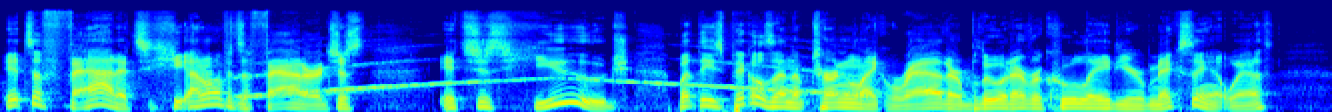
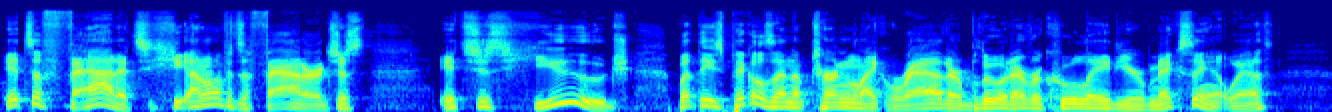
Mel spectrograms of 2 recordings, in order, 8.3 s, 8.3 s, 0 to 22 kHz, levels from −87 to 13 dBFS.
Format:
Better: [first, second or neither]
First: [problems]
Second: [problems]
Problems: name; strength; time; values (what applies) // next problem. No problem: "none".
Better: second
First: siren; noticeable; from 1.5 to 5.5 s; peak 9 dB below the speech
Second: none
